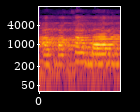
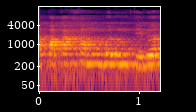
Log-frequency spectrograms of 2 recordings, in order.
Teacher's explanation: Dalam bahasa lisan, intonasinya naik di akhir kalimat menandakan bahwa pembicara mengharapkan jawaban tersebut.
